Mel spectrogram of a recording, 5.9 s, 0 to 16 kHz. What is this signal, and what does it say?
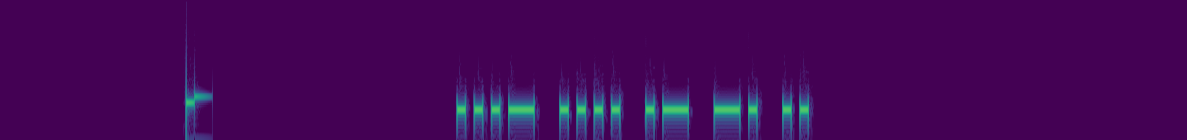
Morse code, heard as a keyed tone, about 27 wpm, 700 Hz. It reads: VHANI
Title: Code Groups - 5 Letters - 28wpm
